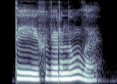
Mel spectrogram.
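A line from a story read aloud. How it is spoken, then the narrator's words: Quiet. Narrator (Russian): тихо сказала Неста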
